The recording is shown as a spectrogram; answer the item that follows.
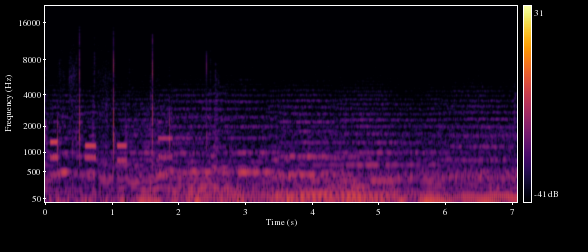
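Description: A telephone being dialed: a quick series of many short dialing tones and button clicks in the first two seconds, then a steady low hum continues with no talking.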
